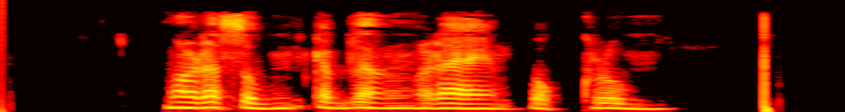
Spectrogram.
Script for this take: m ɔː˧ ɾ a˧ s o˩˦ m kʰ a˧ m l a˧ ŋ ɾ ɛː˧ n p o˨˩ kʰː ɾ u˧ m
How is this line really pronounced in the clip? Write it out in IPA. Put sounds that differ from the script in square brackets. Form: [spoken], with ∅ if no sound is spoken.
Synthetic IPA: m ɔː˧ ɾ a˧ s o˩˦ m [k] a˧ m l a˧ ŋ ɾ ɛː˧ [ŋ] p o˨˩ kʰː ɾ u˧ m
